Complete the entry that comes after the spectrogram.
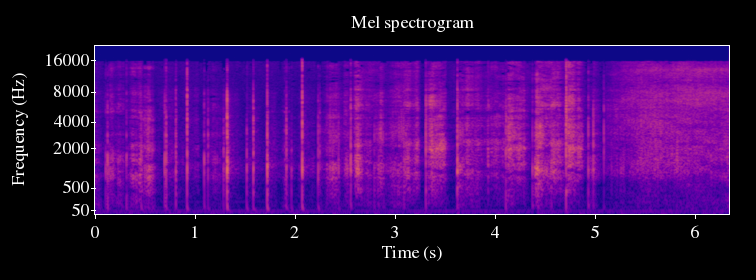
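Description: Fingernails tap and scratch along the surface and edges of a small, long, hollow wooden Mikado box held close to the mic. Sharp, dry taps click out over a bed of bright, papery scratching. The taps stop near the end, leaving a steady soft scrape.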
